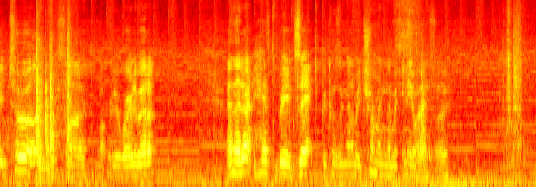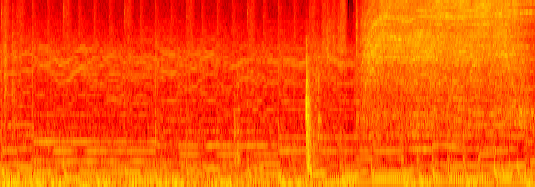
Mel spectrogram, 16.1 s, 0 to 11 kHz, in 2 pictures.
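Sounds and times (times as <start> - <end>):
background music sustained notes: 0.0 - 16.0
wood scraping on saw table: 7.5 - 14.2.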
